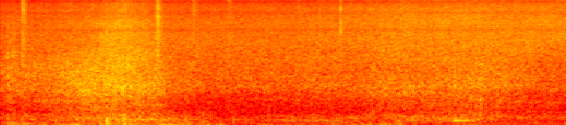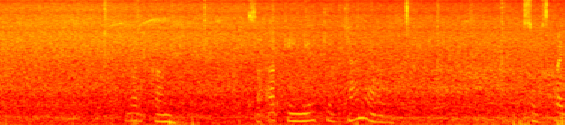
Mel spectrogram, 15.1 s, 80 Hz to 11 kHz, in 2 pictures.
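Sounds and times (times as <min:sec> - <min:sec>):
car passing by: 0:00.0 - 0:09.4, 0:12.3 - 0:15.0.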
